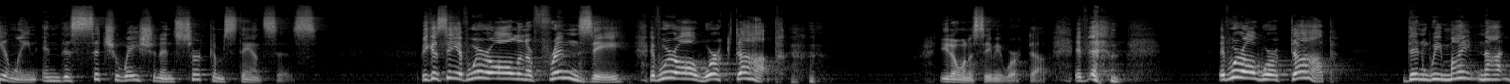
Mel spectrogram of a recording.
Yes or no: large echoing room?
yes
